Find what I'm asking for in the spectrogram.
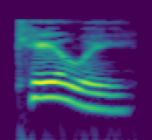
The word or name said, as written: kailey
